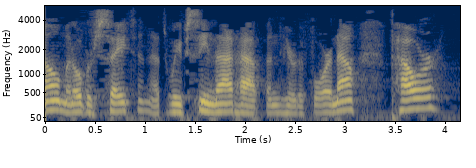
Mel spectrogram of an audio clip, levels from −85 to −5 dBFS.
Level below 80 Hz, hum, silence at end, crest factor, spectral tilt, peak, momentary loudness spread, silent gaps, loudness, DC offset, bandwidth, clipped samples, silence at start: -54 dBFS; none; 0.2 s; 18 dB; -8 dB/octave; -10 dBFS; 11 LU; none; -27 LUFS; under 0.1%; 5.4 kHz; under 0.1%; 0 s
